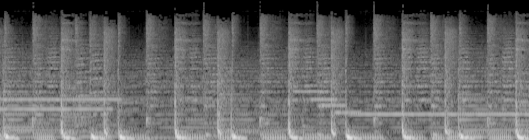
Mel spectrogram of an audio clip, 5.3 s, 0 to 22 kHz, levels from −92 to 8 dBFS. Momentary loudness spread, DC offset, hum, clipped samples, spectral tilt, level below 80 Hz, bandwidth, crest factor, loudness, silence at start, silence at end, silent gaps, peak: 5 LU; under 0.1%; none; under 0.1%; -5 dB/octave; -24 dBFS; 15 kHz; 16 dB; -18 LUFS; 0 s; 0 s; none; 0 dBFS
